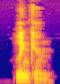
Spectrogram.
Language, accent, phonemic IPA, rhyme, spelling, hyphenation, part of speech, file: English, Australia, /ˈlɪŋ.kən/, -ɪŋkən, Lincoln, Lin‧coln, proper noun / noun, En-au-Lincoln.ogg
- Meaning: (proper noun) 1. A city and local government district in Lincolnshire, England (OS grid ref SK9771) 2. An English surname from Old English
